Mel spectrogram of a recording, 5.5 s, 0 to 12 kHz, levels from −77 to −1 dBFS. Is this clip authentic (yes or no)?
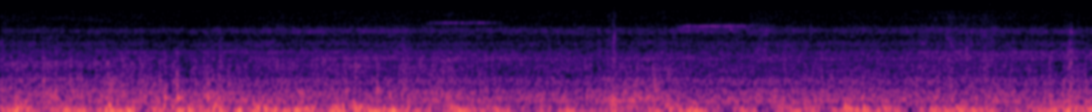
no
